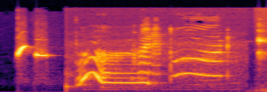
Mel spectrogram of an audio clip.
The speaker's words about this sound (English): Actually, I think we have a quote-unquote exclusive audio from that security footage of the parrots.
